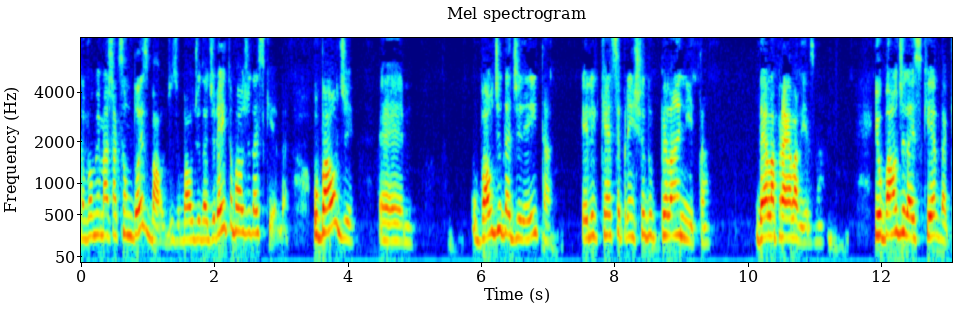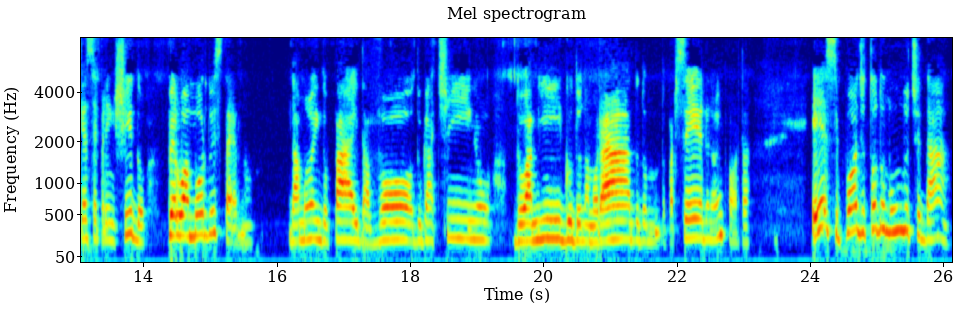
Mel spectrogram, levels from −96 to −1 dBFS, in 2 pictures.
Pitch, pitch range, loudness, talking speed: 220 Hz, 195-255 Hz, -22 LUFS, 155 wpm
